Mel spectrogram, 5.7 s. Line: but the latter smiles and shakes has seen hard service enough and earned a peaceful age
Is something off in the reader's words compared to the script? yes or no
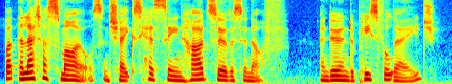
no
